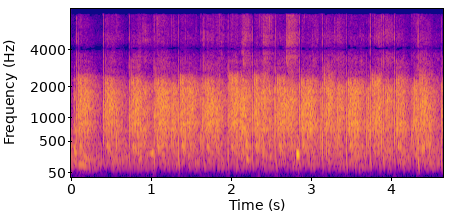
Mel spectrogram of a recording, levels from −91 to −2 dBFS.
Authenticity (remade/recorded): recorded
